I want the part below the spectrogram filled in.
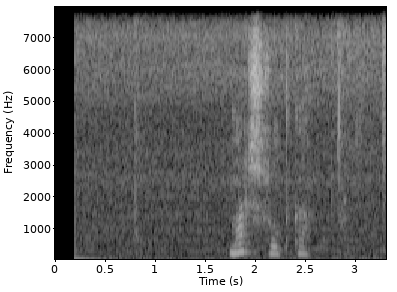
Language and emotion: Russian, neutral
